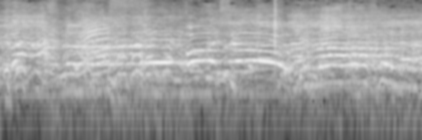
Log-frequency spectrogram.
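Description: A group of women's voices overlapping in lively chatter and calling out, with some longer drawn-out voiced notes around the middle.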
